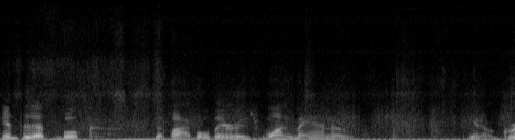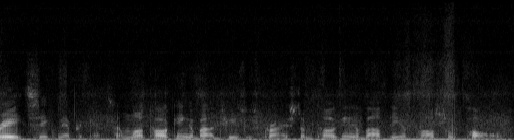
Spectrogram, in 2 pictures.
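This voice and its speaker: A man talks at a moderate pace. There is noticeable background noise behind him. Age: 70s. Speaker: religious teacher. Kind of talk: spiritual talk. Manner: folksy, conversational.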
